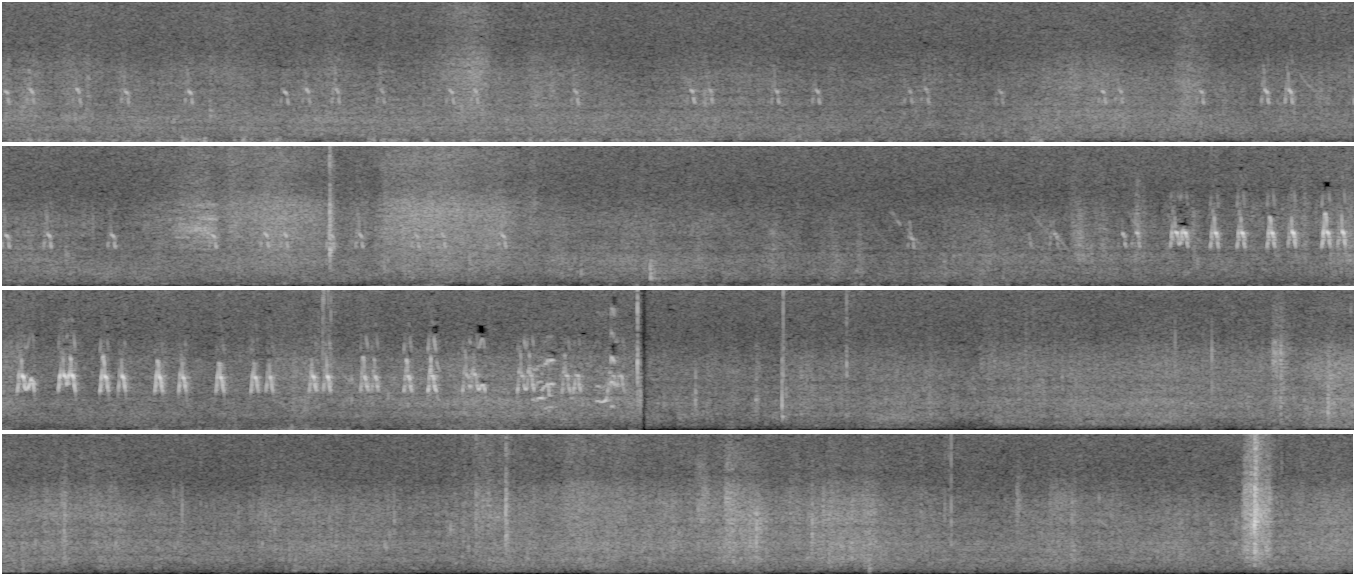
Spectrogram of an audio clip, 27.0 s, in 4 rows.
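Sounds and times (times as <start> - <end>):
wind rumble on microphone: 0.0 - 16.7
elephants splashing in water: 16.8 - 27.0.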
